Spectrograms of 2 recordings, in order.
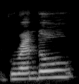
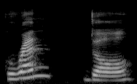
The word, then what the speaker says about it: Grendel: So Grendel, the fiend's name. So we have Gren and fiend. Those are the stressed syllables, and dull, the name, are the unstressed.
